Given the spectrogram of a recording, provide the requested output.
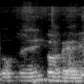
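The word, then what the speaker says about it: Beauvais: Is it Bouvet? Bouvet.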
